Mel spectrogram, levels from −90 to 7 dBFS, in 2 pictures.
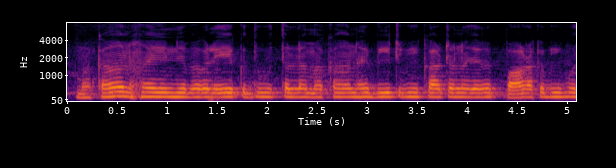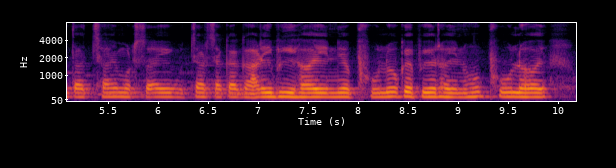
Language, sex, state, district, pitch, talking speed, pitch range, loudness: Magahi, male, Bihar, Samastipur, 160 Hz, 180 wpm, 160-165 Hz, -21 LUFS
